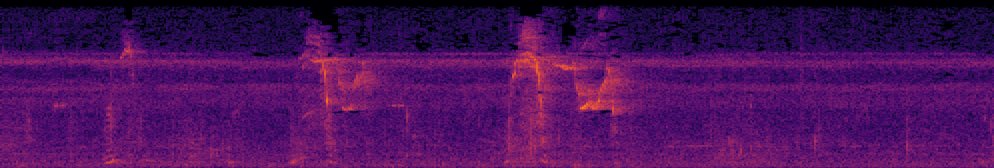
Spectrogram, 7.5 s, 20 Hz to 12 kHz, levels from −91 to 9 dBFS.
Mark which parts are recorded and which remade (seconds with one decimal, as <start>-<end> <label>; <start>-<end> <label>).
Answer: 0.0-0.7 remade; 0.7-7.5 recorded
